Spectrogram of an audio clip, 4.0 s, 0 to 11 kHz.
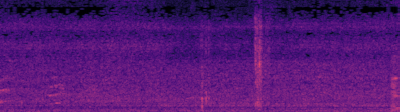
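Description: The 3.7-litre V6 of a Ford Taurus Police Interceptor idling, a steady low hum, with two faint clicks in the middle.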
